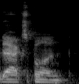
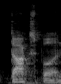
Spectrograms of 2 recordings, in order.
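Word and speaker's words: Dachsbun: gotten this one yet doc spun not Dax bun I was giving y'all crap earlier about saying Dash bun and I'm sitting here saying it wrong myself that's cool though so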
